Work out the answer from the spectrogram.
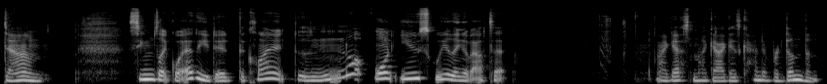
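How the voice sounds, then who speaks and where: A woman's voice: medium pitch, lively intonation, a little slow, vocal fry, pauses often, a little mellow. Female actor as heartless female kidnapper for hire, audio roleplay: bored, snarky, casual, with swooping intonation. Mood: taken aback. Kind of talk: scripted one-sided audio roleplay drama.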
